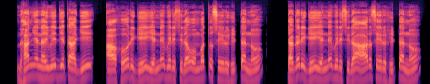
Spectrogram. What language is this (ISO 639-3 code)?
kan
